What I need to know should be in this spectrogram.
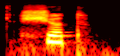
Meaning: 1. count (the result of a tally that reveals the number of items in a set), counting, reckoning, calculation 2. invoice, bill 3. account, subject 4. score (in a game)
- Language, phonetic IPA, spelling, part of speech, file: Russian, [ɕːɵt], счёт, noun, Ru-счёт.ogg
